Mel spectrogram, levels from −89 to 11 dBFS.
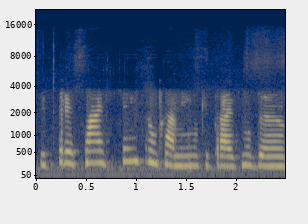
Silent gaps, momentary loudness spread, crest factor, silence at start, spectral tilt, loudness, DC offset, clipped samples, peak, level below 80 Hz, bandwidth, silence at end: none; 6 LU; 18 dB; 0.05 s; -6 dB/octave; -19 LUFS; under 0.1%; under 0.1%; 0 dBFS; -50 dBFS; 12.5 kHz; 0 s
